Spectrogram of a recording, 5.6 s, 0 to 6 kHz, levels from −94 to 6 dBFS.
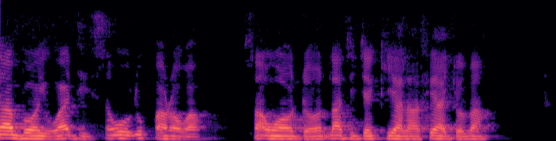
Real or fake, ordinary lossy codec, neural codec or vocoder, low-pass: real; none; none; 5.4 kHz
